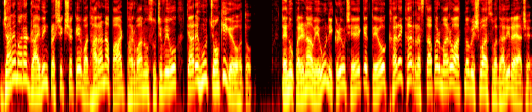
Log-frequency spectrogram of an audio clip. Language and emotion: Gujarati, surprised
